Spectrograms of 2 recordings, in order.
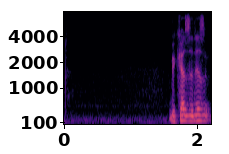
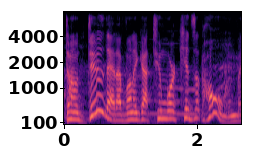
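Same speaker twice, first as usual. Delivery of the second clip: loud, raised-pitch mock pleading; exasperated protest; 4 semitones higher, 4 dB louder than usual. Parent begging the Lord not to stammer, loudly exasperated. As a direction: protest loudly, half laughing crowd-pleaser.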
